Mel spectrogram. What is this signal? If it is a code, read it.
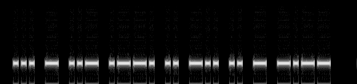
Morse code, heard as a keyed tone, about 30 wpm, 1000 Hz. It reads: STUPIDITY
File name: qotdfiles / 30wpm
